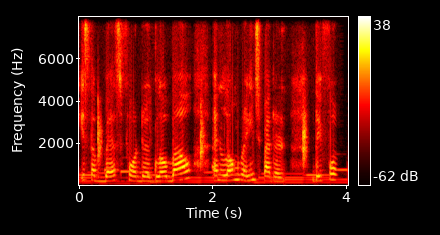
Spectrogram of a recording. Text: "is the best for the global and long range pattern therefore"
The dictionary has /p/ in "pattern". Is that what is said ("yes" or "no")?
yes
